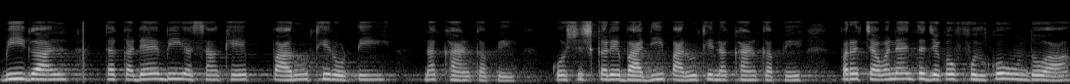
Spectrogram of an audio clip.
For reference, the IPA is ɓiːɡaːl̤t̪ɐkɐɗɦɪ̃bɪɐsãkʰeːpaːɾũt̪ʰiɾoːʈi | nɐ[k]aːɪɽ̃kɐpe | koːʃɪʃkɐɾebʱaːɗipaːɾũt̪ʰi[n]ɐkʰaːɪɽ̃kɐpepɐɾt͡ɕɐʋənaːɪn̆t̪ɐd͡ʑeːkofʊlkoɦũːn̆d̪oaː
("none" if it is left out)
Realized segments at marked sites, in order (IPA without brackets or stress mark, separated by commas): kʰ, n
